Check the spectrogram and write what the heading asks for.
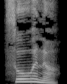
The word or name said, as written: ಸೋವನ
